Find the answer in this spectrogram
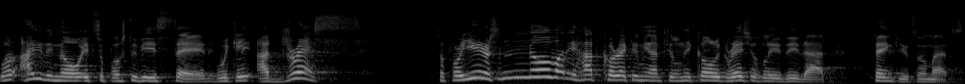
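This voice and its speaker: A man with a high voice speaks at a fairly slow pace, his pitch swinging very widely. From Spain. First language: not English (third language). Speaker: pastor. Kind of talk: sermon. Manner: halting.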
